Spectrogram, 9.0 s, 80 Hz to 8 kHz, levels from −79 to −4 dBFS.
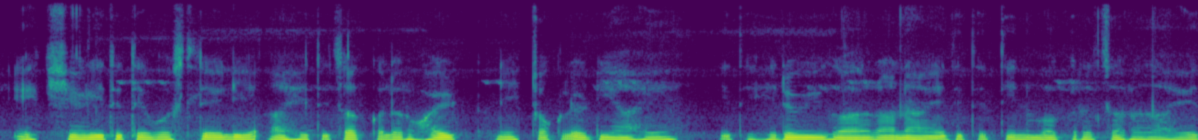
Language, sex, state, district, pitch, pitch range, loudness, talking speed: Marathi, male, Maharashtra, Sindhudurg, 125 Hz, 120-130 Hz, -16 LUFS, 135 wpm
